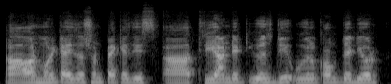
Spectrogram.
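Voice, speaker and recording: Man pitching services, agreeable, broken grammar, slightly high voice. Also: level tone, brisk, fairly bright tone. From Bangladesh. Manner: agreeable, broken English grammar, says "okay, sure" a lot. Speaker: agency representative. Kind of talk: sales call.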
